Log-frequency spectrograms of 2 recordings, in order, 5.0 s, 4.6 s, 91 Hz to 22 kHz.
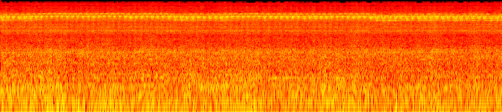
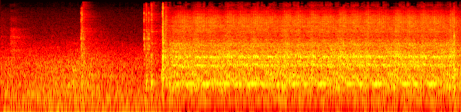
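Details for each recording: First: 1979 Triumph Spitfire small four-cylinder, revived after 20 years sitting and tapping a sticking carburetor, idling smoothly and quietly with light hiss, no misses or knocks; normal idle. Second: 1979 Triumph Spitfire with electronic ignition that sat about 20 years: a few clicks, then the starter churns steadily near 220 beats a minute but the engine never fires; a spark is seen at the test plug.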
